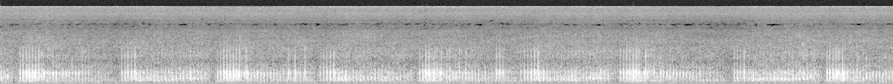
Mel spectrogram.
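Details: Happy cat purring smoothly: a steady, low, rumbling purr that swells and dips in rhythmic pulses about once a second, each breath marked by a brief gap, with no other sounds.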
